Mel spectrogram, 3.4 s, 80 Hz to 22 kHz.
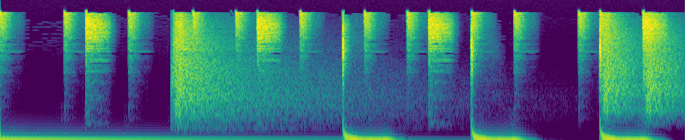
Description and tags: Has a style closest to dub step/hip hop. 140 bpm. Can be used with On Road loop3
